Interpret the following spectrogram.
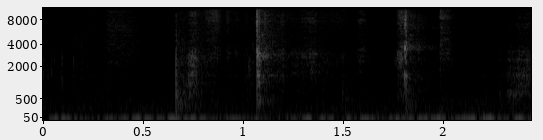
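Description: Tarot cards being handled and slid across a tabletop: several short papery brushing and tapping sounds.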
